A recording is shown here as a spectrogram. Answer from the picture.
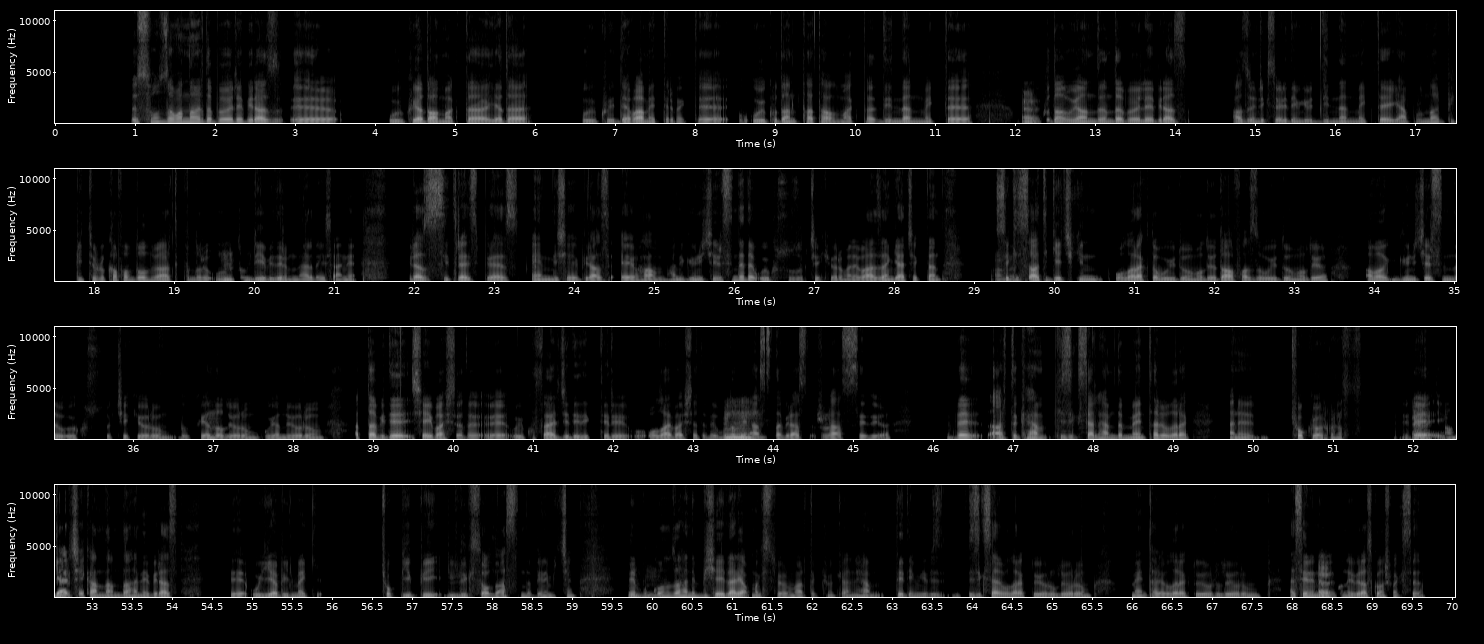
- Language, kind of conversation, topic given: Turkish, advice, Stresten dolayı uykuya dalamakta zorlanıyor veya uykusuzluk mu yaşıyorsunuz?
- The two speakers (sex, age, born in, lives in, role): male, 25-29, Turkey, Netherlands, user; male, 35-39, Turkey, Poland, advisor
- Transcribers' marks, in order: scoff; other background noise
